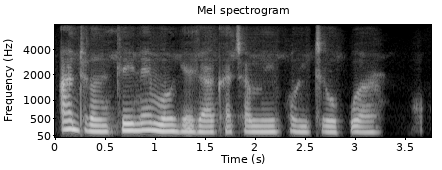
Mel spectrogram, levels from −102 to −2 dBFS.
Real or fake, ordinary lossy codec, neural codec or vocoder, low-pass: fake; none; codec, 16 kHz, 0.8 kbps, ZipCodec; none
